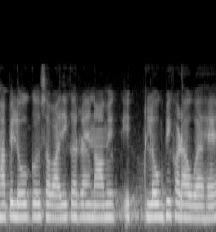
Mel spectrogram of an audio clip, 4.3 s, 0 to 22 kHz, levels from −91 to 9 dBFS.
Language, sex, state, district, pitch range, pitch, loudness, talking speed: Hindi, female, Uttar Pradesh, Ghazipur, 185-195 Hz, 190 Hz, -14 LUFS, 205 wpm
